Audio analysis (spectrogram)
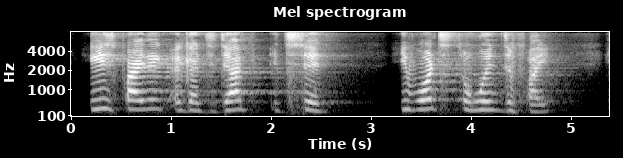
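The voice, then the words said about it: Slight New York accent. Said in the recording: “That little accent too. ... he had a little bit of a New York accent”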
